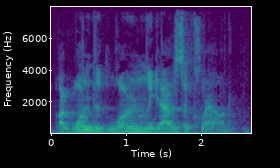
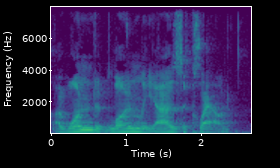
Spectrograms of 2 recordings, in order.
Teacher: the first syllable is unstressed followed by stressed and so on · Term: bouncing rhythm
